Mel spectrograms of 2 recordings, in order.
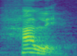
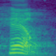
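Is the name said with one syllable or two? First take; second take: two; one. First: It has two syllables with the vowels of hat and elephant. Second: It is one syllable, said the usual English way. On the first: This is how the name is read under the Farsi vowel rule. "we're gonna pronounce this Hale" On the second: This is how the name is said in English. "instead of Hell in English"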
